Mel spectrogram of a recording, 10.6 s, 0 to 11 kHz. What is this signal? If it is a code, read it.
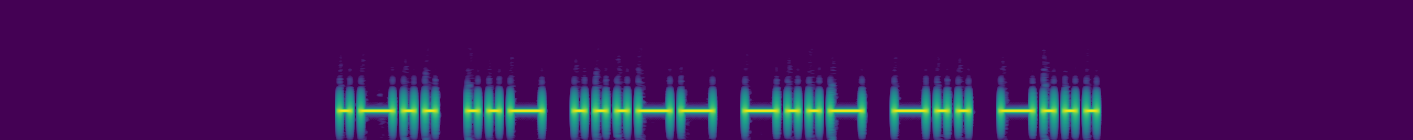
Morse code, heard as a keyed tone, about 15 wpm, 700 Hz. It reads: LU3XDB
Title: DXCC-100 Call Signs - 6 Characters - Repeated 3x - 15wpm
